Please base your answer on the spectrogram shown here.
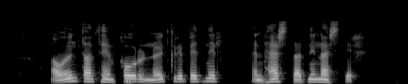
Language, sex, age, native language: Icelandic, male, 60-69, Icelandic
